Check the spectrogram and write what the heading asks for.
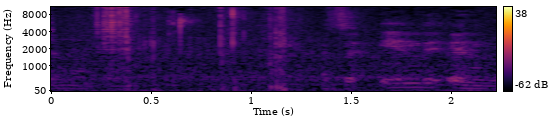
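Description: Faint, scattered clicks and rustles as small plastic counters are tipped out of a paper envelope into a hand.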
